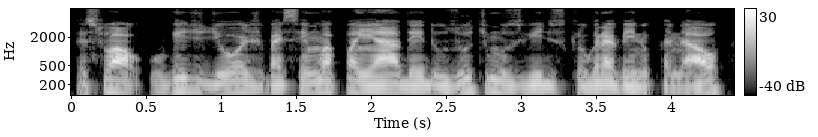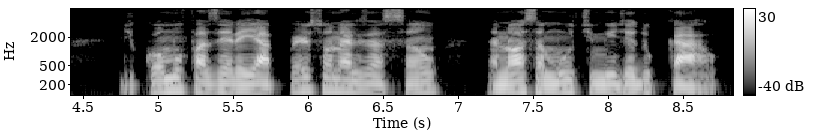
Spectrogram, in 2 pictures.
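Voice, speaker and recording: A tech channel host from Brazil, accented in Brazilian Portuguese, moves briskly through a screen-recorded tutorial step by step, casually checking in with tag questions. His voice sits on the low side and is a bit bright, captured at studio quality with no room sound.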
